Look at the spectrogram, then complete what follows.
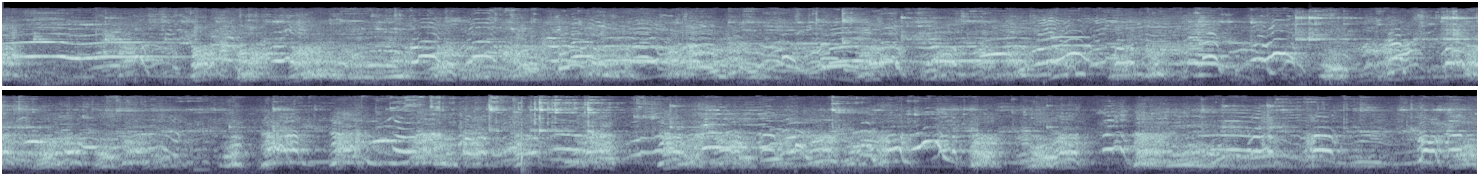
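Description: A pack of sled dogs barking and yipping all at once, many voices overlapping in a loud, continuous chorus of short, high yelps.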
